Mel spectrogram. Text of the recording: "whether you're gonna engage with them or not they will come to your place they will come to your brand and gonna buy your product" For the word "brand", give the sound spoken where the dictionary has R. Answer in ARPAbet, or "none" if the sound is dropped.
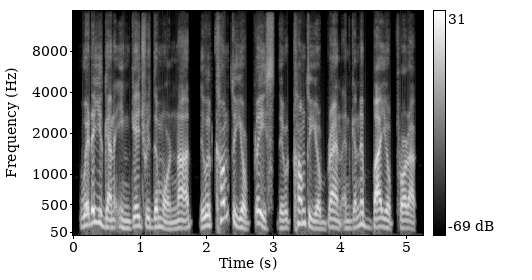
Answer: R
